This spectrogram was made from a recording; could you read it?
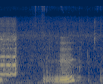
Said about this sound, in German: Das ist bei dir in Spanien ist ein bisschen anderer Klingelton. Aber es ist jetzt nicht viel, hörst du das sogar.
